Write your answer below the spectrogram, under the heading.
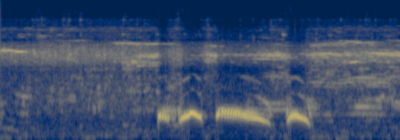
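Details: Spotted dove calling: a short run of three or four clear, hollow coos. The first is brief, then comes a longer drawn-out note and a final clipped one. A thin, steady high whistling runs behind throughout.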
